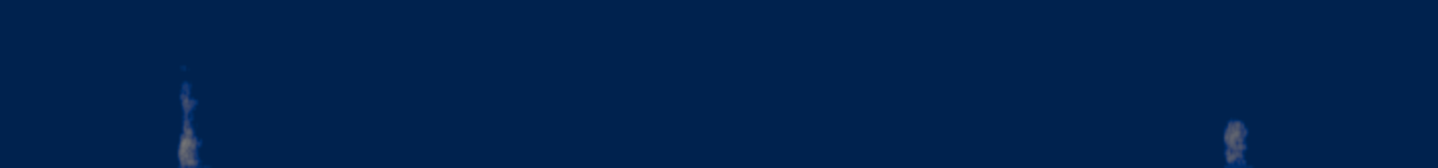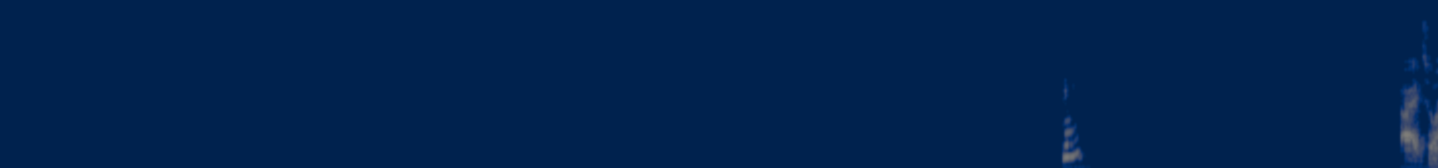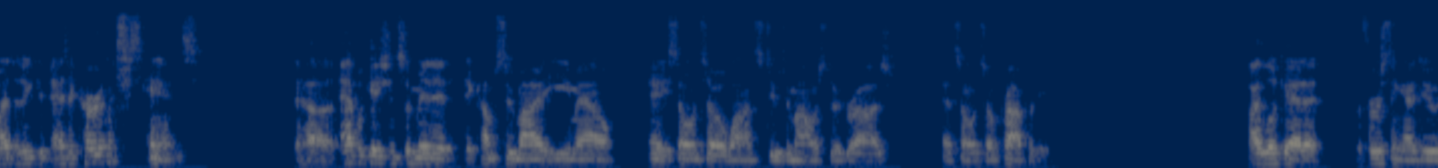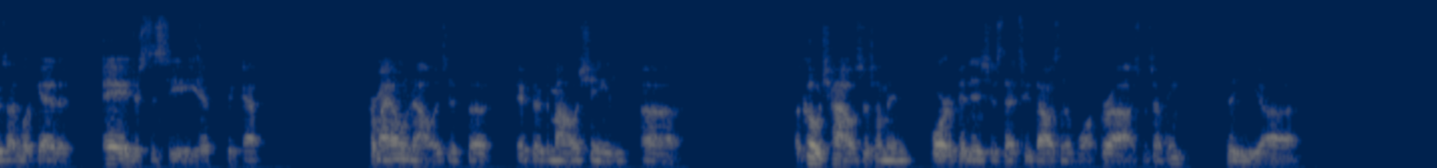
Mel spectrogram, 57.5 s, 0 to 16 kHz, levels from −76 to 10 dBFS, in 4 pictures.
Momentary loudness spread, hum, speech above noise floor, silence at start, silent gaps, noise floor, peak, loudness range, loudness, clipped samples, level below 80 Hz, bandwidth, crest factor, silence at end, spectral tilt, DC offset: 14 LU; none; over 49 dB; 1.8 s; none; under -90 dBFS; -22 dBFS; 13 LU; -42 LUFS; under 0.1%; -82 dBFS; 11.5 kHz; 24 dB; 1.4 s; -5 dB/octave; under 0.1%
